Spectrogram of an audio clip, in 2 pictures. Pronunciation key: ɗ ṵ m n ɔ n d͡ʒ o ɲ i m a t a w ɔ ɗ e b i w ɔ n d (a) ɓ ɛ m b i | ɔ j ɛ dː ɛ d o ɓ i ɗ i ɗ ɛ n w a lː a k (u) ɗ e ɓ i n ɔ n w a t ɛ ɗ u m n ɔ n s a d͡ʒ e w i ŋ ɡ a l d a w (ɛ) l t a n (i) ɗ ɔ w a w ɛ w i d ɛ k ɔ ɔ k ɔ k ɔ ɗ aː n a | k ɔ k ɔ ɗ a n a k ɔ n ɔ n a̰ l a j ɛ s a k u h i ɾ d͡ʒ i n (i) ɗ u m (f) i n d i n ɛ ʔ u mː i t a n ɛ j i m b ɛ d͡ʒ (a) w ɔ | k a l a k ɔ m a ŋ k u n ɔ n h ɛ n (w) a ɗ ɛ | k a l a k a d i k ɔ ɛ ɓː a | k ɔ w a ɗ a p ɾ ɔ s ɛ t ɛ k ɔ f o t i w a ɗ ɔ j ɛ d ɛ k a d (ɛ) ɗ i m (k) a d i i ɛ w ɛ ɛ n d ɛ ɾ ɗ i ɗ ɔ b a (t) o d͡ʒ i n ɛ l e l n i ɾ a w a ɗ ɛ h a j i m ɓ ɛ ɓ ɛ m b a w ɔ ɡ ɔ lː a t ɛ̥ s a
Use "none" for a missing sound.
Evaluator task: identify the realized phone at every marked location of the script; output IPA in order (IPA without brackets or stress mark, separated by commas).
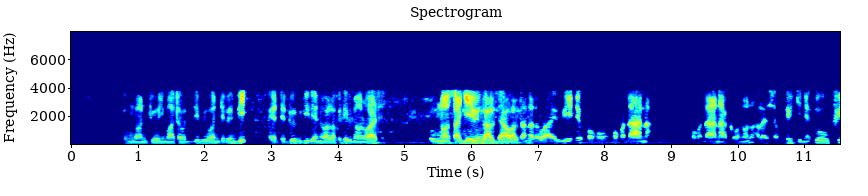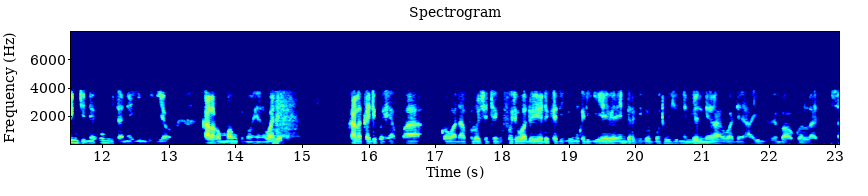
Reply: ɛ, ɔ, a, a, ɛ, f, ɛ, w, i, k, t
